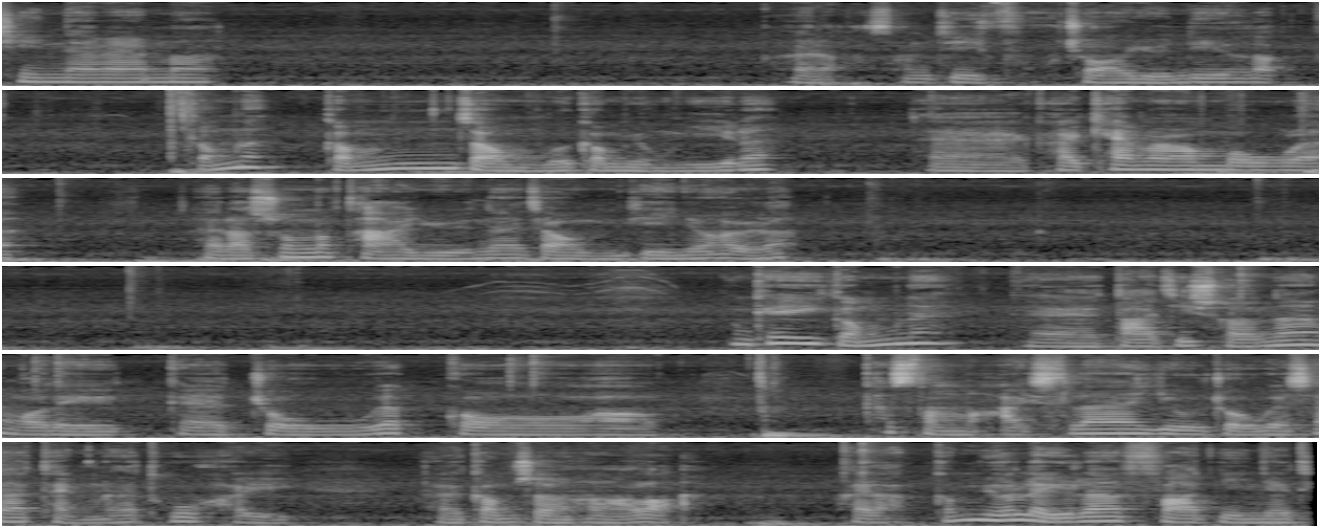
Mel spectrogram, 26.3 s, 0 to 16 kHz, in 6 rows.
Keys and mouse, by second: 8.8 KP_0, 13.0 KP_0, 13.7 KP_0, 17.4 click, 19.4 click, 24.9 click.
